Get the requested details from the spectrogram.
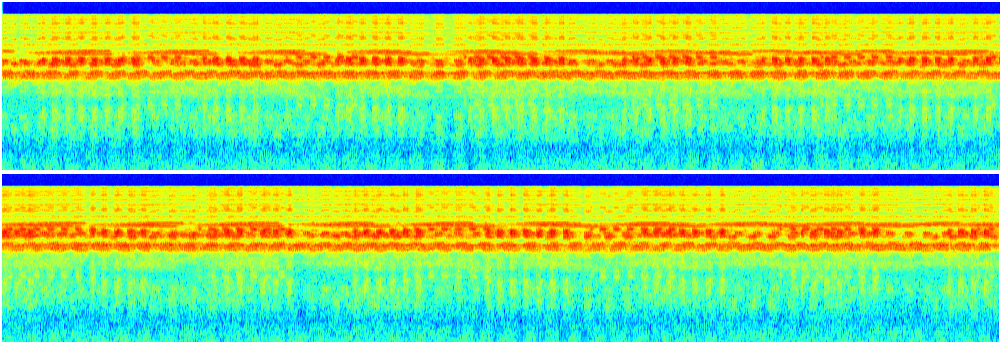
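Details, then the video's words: Many autumn insects singing toward dawn in a Japanese garden. A dense, continuous high chorus of trilling pulses in two bright bands, steady and unbroken throughout. No other clear sounds. "Autumn Insects voice Towards dawn"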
